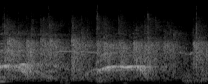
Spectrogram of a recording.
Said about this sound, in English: Keep the applause going. Fantastic.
